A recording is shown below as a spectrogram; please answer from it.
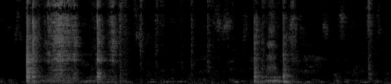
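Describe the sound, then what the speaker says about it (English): Potato leek soup is ladled into a bowl, with two clusters of metal ladle and dish clinks and scrapes between quieter stretches while a person talks nearby. "Then we're gonna plate it, put it in the bowl"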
